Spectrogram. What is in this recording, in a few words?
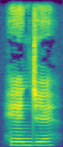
"heñje", apatani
